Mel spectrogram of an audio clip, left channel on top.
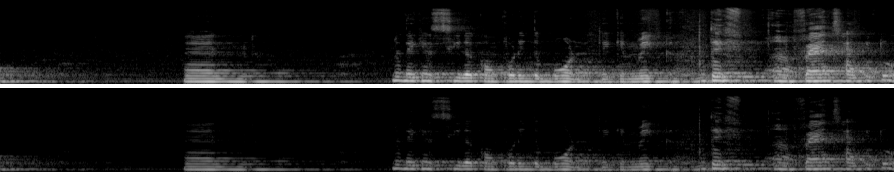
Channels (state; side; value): quieter; right; 12.7 dB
